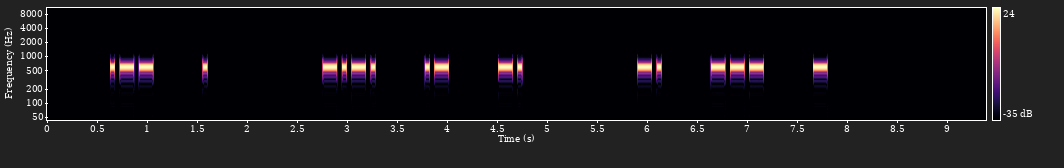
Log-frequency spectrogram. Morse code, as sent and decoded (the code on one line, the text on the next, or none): .-- . / -.-. .- -. / -. --- -
WE CAN NOT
